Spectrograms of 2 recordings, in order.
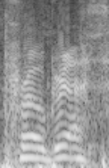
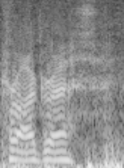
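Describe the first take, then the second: First: It is said the Canadian way. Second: It is said the American way. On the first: "they say progress" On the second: "rather than progress"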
